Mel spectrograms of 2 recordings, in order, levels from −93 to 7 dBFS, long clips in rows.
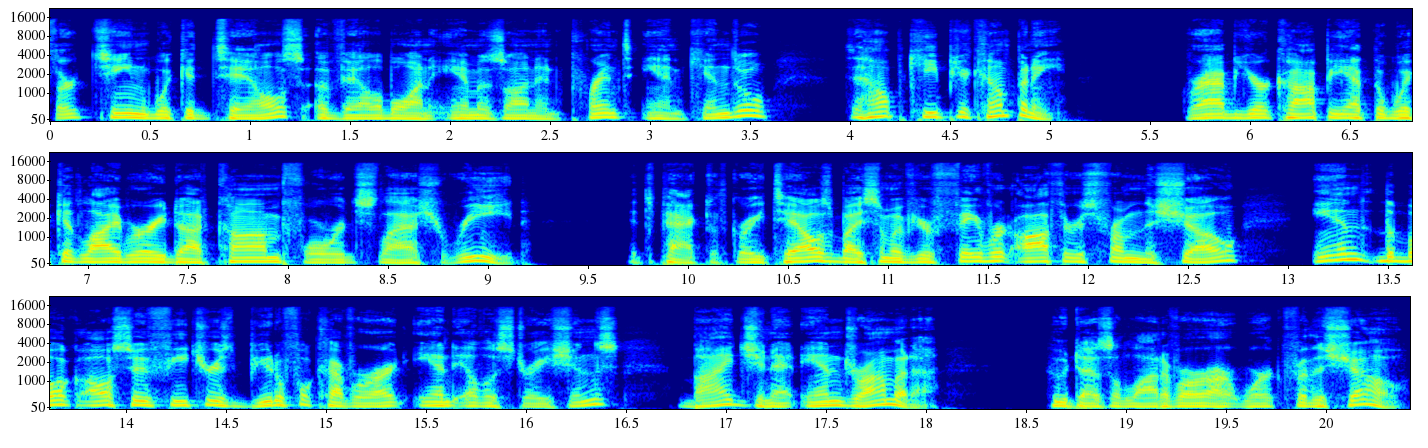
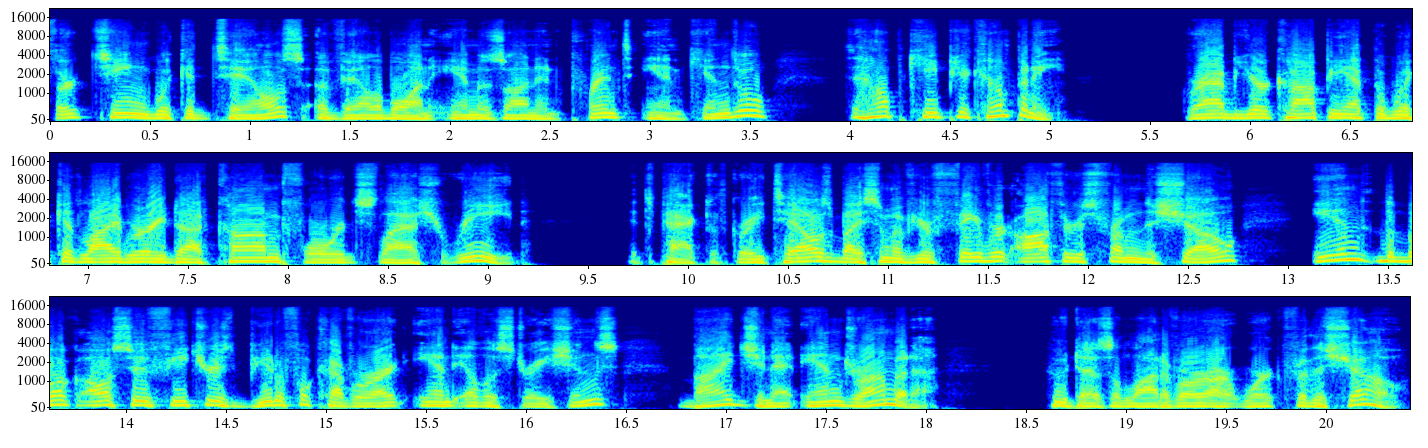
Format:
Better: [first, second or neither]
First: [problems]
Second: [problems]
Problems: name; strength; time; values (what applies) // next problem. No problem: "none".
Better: first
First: none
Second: distortion; slight; 12% of the sound clipped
